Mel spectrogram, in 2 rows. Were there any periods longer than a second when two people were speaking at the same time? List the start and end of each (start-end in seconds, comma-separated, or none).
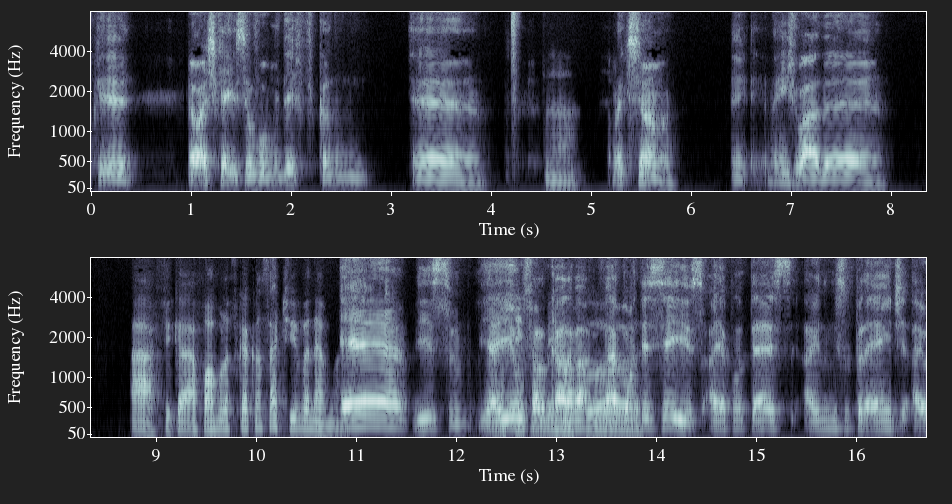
12.3-13.9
